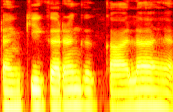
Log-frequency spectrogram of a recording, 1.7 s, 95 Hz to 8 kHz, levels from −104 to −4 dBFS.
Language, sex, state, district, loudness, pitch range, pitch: Hindi, male, Jharkhand, Ranchi, -15 LUFS, 105-115 Hz, 110 Hz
